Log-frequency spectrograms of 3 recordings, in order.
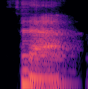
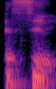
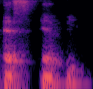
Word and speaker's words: SAP: Usually many people call it as SAP, like that, right?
